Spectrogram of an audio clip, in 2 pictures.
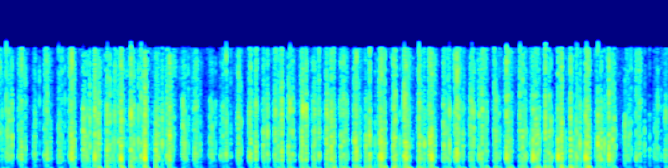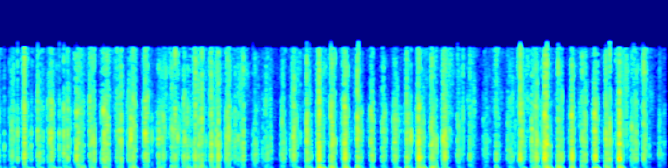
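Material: Cardboard.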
